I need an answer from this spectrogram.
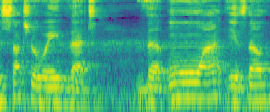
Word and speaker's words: nwa: It's akin to what you have in the English word singing and ringing. So when nwa is used to form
